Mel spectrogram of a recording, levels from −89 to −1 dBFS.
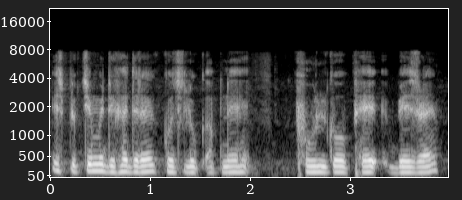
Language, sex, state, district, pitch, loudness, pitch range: Hindi, female, Arunachal Pradesh, Longding, 135 Hz, -16 LUFS, 130-140 Hz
